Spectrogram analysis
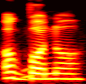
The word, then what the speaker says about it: Ogbono: Ogbono, not lo. Oh, wait. Is it Ogbono soup?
